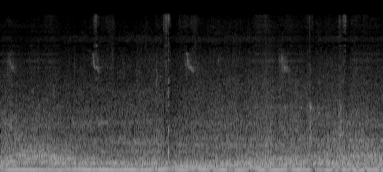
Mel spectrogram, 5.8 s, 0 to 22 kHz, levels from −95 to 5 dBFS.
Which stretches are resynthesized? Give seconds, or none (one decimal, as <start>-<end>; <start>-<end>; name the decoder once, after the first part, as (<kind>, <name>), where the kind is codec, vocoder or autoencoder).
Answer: 0.0-0.9 (codec, DAC); 3.8-4.6; 5.3-5.8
